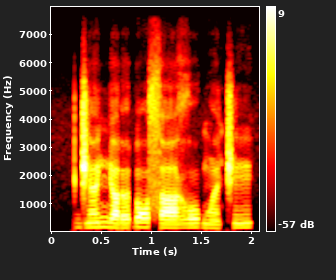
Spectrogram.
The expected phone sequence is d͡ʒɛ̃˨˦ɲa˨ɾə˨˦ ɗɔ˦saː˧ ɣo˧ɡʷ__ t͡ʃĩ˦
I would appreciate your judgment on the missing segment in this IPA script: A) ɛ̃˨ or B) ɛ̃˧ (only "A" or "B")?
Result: A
